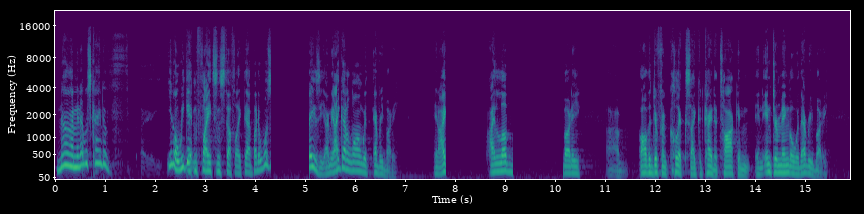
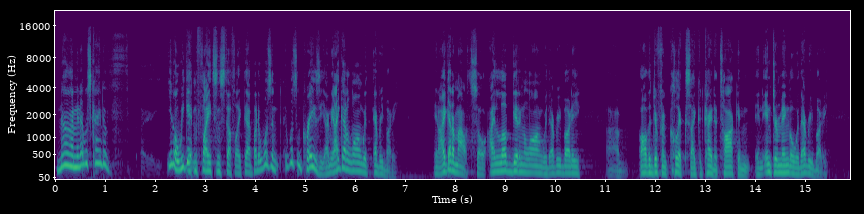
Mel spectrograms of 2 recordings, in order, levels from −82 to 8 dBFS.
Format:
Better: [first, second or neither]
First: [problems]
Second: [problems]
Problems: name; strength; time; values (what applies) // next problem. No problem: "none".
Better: second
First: audio cutting out; at 4.5 s for 1 s, at 8 s for 1 s and at 9 s for 1 s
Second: none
